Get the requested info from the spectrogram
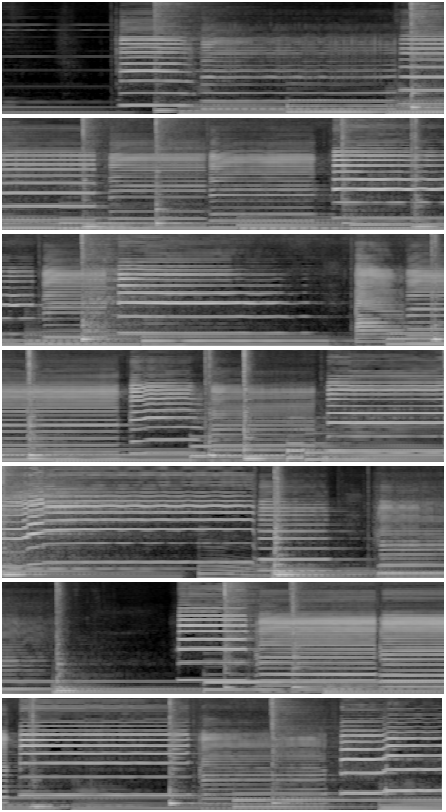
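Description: Jazz ensemble music led by saxophone, with several instruments holding layered sustained notes that change every second or two. The ensemble comes in loudly about a second in, after a quieter opening.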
